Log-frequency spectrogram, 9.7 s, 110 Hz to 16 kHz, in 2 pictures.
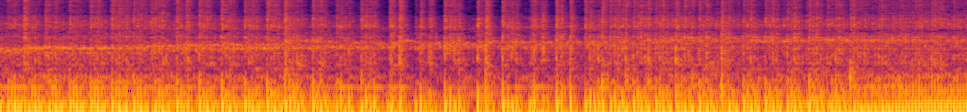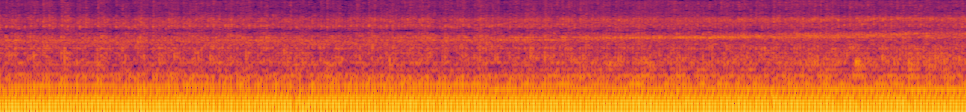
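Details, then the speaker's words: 2015+ Ford F150 3.5 EcoBoost after DIY DeatschWerks DW440 brushless fuel pump install, for E85, running without muffler: loud raw blips settling into a deep steady drone, no misses or knocks; pump working, drove next day without issues. "Man, that sounds kind of mean without a muffler on it, but I'm glad to see everything's working."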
